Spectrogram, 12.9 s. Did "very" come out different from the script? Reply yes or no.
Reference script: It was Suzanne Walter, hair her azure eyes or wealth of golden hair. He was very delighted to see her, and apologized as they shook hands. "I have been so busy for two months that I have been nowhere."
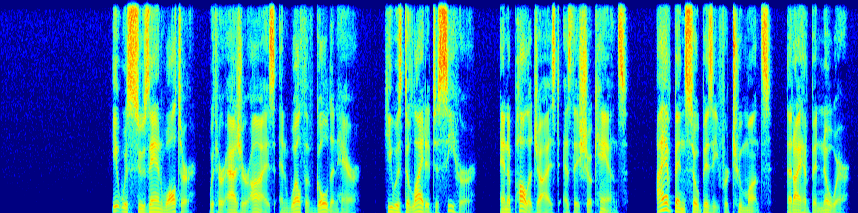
yes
